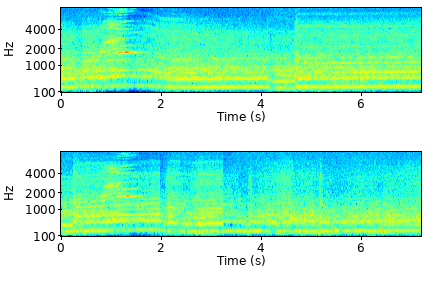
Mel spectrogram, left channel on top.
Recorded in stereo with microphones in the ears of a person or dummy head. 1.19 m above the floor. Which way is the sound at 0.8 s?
55° left (ahead or behind).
